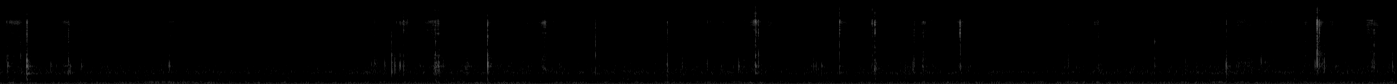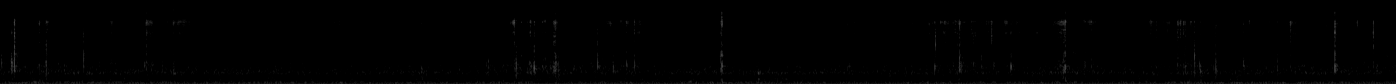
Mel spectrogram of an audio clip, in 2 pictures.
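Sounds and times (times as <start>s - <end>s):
paper crackling and crinkling: 3.7s - 9.8s, 22.4s - 27.9s.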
